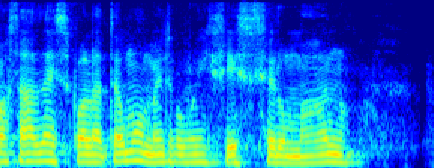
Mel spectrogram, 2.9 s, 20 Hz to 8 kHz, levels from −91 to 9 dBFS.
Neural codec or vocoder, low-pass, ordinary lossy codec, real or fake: codec, 16 kHz, 4.8 kbps, FACodec; none; none; fake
